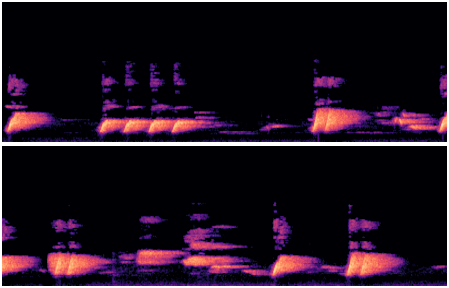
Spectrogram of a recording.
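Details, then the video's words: Asian fairy-bluebird delivering a lively series: a fast run of four rising whistles, then varied single upslurred notes and short warbled phrases, one after another with little pause. "Burung Cucak Biru"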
